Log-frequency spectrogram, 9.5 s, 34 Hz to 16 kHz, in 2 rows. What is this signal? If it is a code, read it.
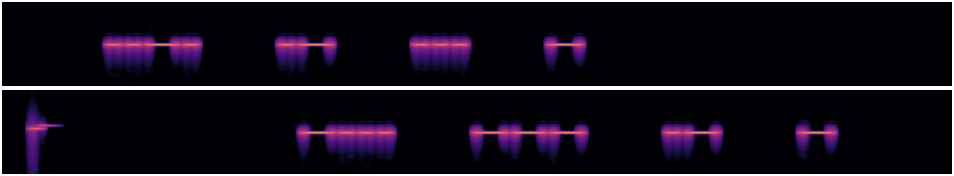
Morse code, heard as a keyed tone, about 25 wpm, spaced as for 14 wpm, 700 Hz. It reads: FAST BOAT
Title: 3x Character Spacing - Top 500 Words - 25wpm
